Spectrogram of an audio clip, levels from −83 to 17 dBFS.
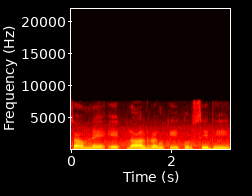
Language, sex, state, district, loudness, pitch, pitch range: Hindi, female, Chandigarh, Chandigarh, -17 LUFS, 160 Hz, 155-170 Hz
